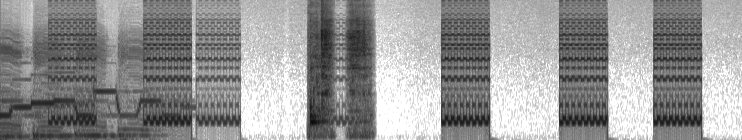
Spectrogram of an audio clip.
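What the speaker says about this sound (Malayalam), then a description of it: "ഫോണിന്റെ ബെല്ലടി കേട്ടാ ഞാൻ എണീറ്റ" An indoor telephone rings in bursts: a short melodic ringtone comes first, then several evenly spaced, loud electronic rings separated by silent gaps. No voices are heard.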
